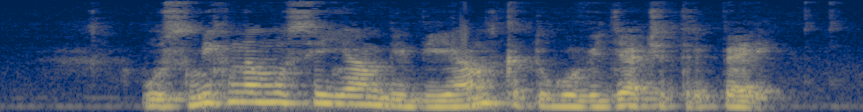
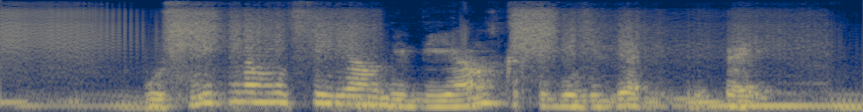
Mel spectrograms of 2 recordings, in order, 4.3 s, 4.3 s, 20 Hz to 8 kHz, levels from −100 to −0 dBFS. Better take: first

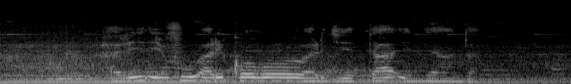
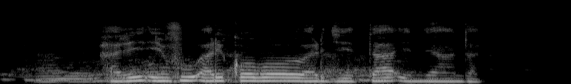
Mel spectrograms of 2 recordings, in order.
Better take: second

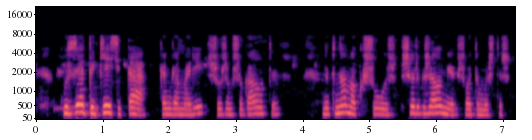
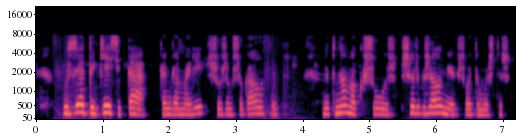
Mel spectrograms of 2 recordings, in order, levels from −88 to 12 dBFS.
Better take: first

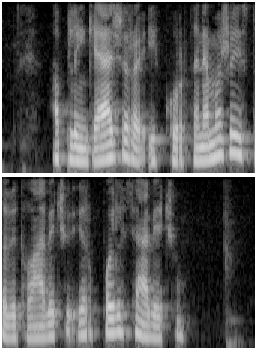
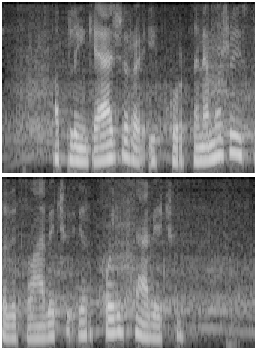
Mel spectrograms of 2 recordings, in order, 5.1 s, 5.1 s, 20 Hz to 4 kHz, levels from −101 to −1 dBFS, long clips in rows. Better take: first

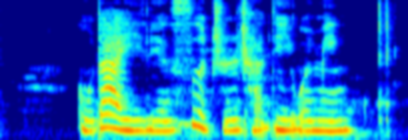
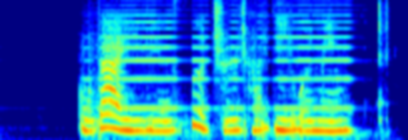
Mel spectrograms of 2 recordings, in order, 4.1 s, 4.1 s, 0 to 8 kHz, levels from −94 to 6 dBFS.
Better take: first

